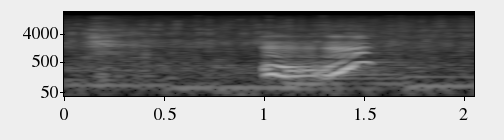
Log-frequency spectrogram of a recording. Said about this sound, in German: So, jetzt geben wir so viel Wasser in den Topf, dass die Früchte gut bedeckt sind.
